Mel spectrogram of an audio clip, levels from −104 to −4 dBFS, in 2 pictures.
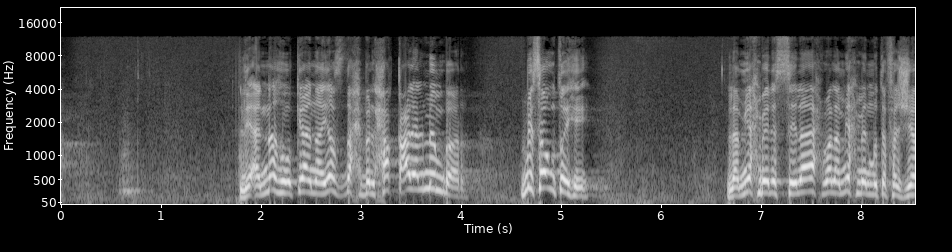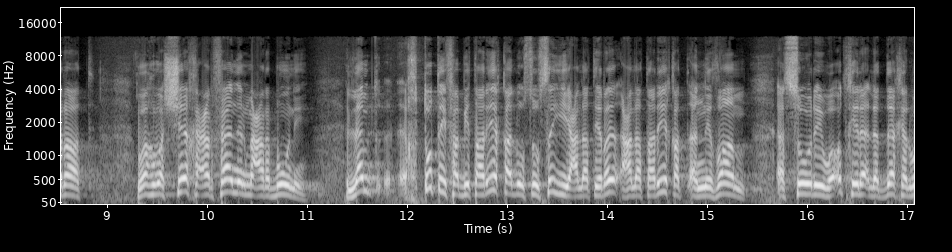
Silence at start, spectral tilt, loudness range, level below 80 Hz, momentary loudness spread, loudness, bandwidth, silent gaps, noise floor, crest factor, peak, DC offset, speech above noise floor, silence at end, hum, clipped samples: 0 s; -3.5 dB/octave; 2 LU; -58 dBFS; 6 LU; -21 LUFS; 12 kHz; none; -52 dBFS; 14 dB; -8 dBFS; under 0.1%; 32 dB; 0 s; none; under 0.1%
